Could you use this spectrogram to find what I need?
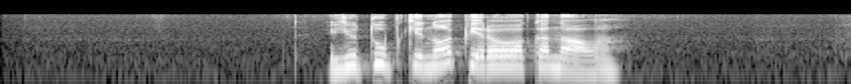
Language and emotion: Russian, neutral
